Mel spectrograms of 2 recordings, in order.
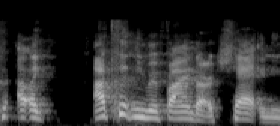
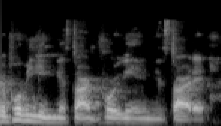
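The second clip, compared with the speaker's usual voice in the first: much lower, playful booming voice; mock deep voice; 10 semitones lower, much faster than usual. Host to co-hosts, teasing in a mock deep voice. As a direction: drop the voice way down for a joke. Repeats phrase dropping voice low.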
